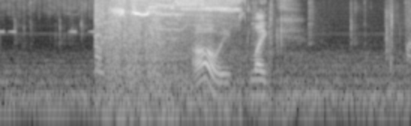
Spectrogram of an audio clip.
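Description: A ray gun fires a crackling beam.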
